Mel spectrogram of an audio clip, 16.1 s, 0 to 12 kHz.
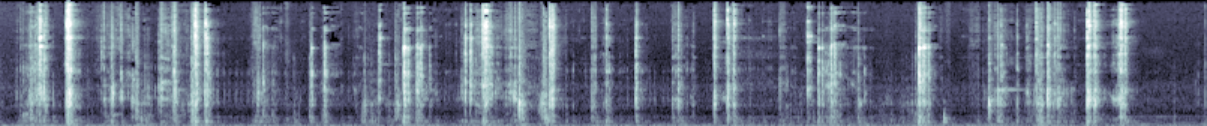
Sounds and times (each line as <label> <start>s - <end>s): plates 0.2s - 15.2s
